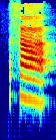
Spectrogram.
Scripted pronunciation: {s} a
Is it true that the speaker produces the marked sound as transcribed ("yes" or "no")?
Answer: yes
